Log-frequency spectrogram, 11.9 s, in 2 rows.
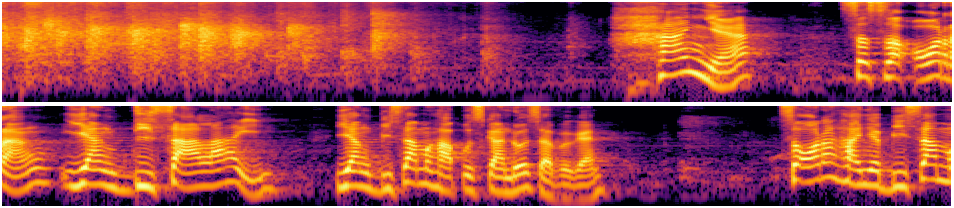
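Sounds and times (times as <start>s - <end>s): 
audience applause: 0.0s - 2.8s
speech: 4.1s - 9.8s, 10.8s - 11.8s.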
